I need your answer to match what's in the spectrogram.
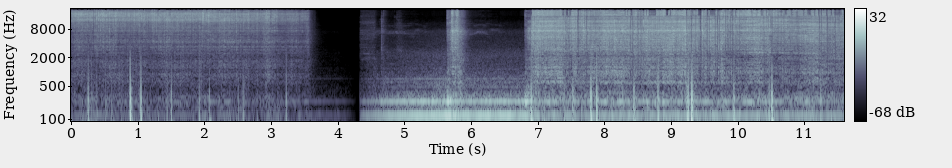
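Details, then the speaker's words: MIG welding on the Honda Odyssey FL350 electric (500e motor) build after dropping wire speed to 5.5: crisp, steady frying-bacon crackle through the pass apart from one short stop; sounds way better, wire speed and voltage well matched, normal weld. "That sounds way better. See, way better. Yep. Yeah, it just sounds better too."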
